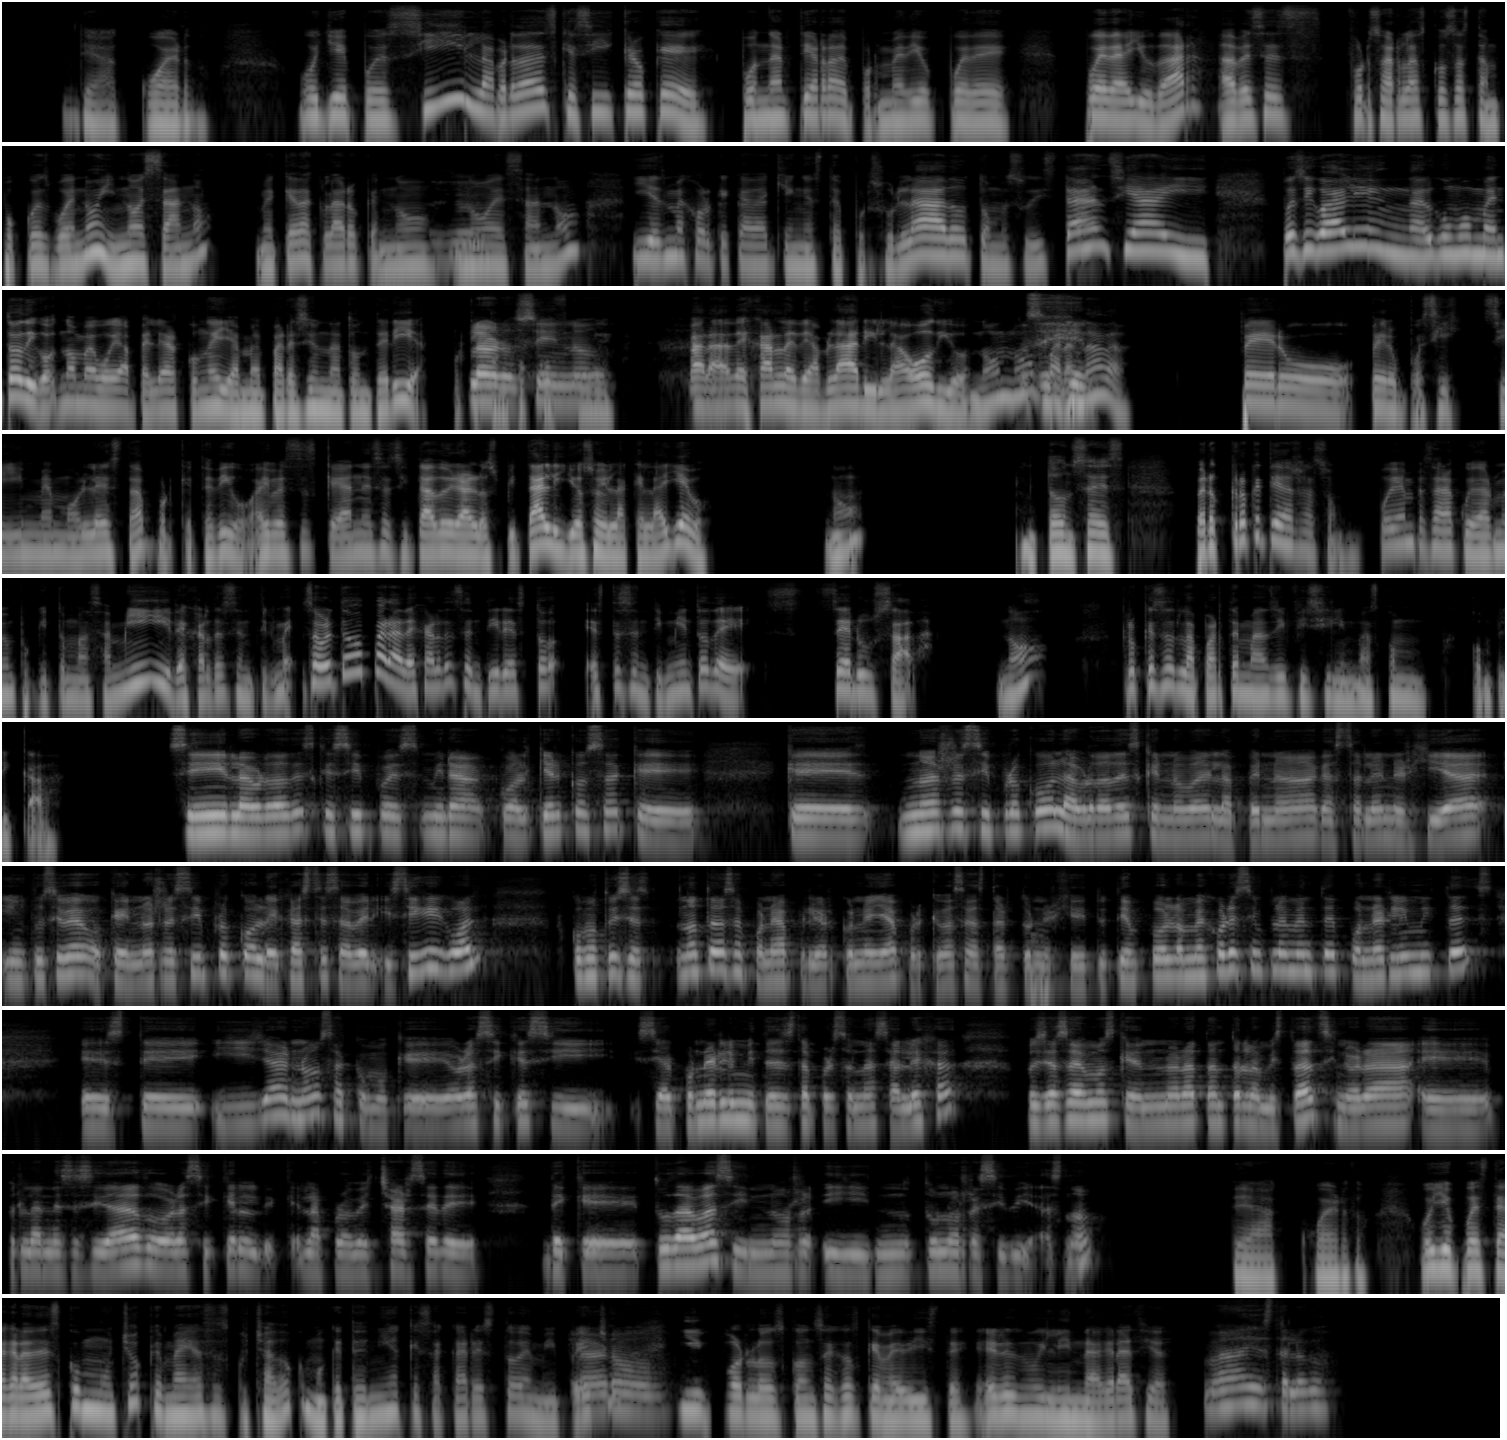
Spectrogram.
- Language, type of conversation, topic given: Spanish, advice, ¿Cómo puedo hablar con un amigo que me ignora?
- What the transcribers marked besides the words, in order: laughing while speaking: "Sí"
